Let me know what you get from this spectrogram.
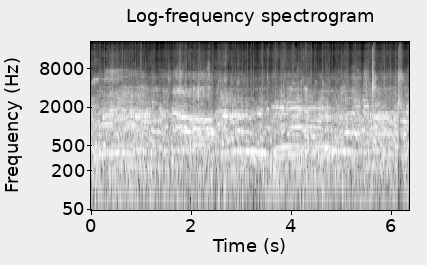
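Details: Sahiwal bull calves at the Raniganj cattle market in Dinajpur on 15 August 2024. Several long, low, wavering moos overlap and rise and fall. Steady crowd chatter and market bustle run underneath.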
